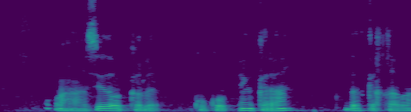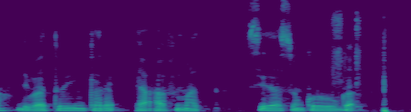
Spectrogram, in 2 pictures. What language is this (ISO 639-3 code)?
som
